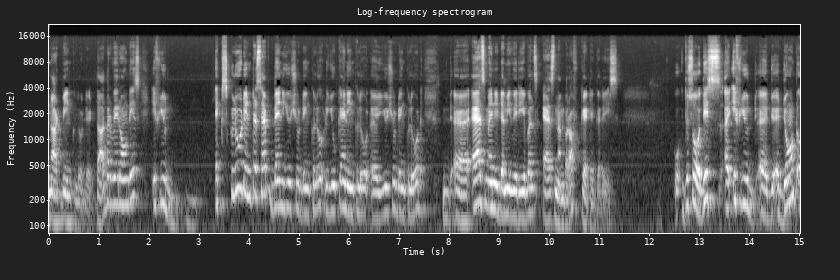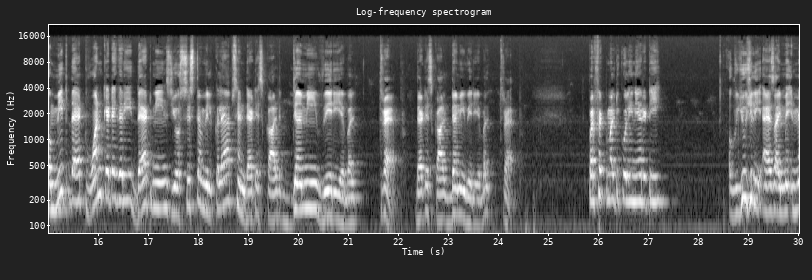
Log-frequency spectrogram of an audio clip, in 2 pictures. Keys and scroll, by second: 10.6 Down, 24.3 Down.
